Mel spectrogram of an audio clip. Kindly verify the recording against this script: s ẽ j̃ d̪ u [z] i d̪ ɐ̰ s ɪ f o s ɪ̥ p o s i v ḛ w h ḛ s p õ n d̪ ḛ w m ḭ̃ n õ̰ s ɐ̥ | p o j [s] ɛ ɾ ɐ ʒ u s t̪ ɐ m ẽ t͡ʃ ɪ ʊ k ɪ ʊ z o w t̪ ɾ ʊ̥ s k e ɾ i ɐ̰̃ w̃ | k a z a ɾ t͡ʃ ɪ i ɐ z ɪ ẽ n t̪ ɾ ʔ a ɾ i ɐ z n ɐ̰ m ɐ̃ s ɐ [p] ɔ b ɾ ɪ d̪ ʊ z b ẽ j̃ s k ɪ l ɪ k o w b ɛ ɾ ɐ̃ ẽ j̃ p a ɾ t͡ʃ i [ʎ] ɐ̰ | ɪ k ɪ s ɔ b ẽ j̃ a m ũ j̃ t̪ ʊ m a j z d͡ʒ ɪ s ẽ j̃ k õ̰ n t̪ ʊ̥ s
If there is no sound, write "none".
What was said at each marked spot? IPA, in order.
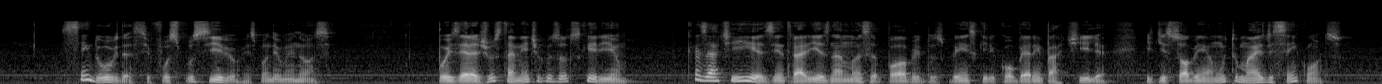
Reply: v, z, p, ʎ

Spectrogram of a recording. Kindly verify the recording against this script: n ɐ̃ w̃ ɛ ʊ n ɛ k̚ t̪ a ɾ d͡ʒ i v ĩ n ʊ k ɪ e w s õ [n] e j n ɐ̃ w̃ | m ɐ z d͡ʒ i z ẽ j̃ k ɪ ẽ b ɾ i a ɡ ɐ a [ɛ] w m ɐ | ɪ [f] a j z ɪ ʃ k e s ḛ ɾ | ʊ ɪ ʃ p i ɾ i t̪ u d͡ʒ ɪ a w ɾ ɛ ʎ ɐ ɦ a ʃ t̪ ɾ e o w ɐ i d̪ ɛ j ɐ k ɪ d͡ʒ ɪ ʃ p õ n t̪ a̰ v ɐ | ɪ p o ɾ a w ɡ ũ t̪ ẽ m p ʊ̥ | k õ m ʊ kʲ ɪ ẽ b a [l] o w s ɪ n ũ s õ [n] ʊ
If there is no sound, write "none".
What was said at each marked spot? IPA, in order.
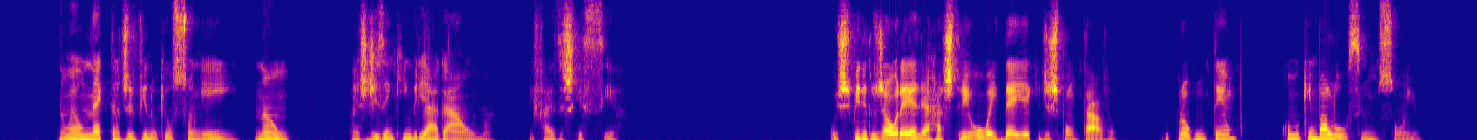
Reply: ɲ, a, f, l, ɲ

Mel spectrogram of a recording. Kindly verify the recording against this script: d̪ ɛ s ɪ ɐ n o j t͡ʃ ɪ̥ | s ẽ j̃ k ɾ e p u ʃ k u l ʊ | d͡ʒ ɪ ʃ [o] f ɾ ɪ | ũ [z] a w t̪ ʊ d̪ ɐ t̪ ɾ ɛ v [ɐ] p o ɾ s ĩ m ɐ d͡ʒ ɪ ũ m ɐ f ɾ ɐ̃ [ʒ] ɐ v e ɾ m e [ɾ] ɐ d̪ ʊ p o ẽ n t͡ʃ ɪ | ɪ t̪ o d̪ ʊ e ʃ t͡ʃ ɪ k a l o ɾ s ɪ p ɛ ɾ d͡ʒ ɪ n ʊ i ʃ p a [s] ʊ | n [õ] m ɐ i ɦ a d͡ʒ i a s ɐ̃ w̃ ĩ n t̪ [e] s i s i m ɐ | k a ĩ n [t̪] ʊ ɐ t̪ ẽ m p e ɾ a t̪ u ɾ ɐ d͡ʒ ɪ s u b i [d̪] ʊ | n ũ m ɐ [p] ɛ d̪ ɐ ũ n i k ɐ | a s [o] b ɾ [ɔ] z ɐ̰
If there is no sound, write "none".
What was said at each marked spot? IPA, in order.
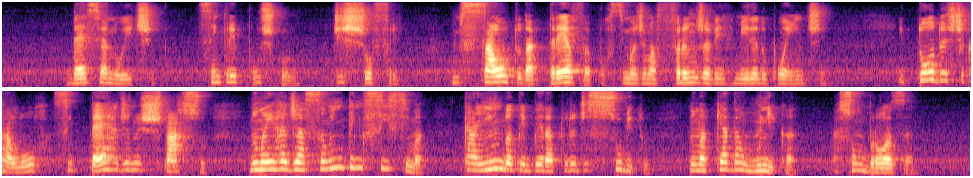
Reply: o, s, ɐ, ʒ, ʎ, s, ũ, ẽ, d̪, t̪, k, õ, ɔ

